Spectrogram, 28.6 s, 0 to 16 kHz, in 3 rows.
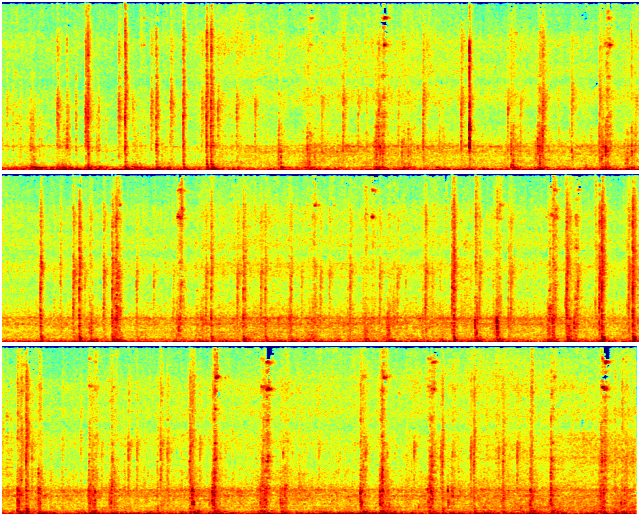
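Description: A 15-inch gauge miniature railway train running, heard from aboard its coaches: a steady low rumble with many sharp, irregular clicks of the wheels over the track.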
